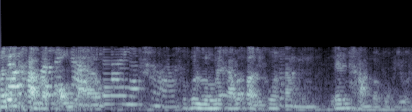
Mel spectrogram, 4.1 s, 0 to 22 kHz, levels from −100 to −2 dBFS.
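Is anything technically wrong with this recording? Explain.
Yes. The speech has been passed through the iLBC codec, and it also has two dropouts from lost iLBC frames.

The iLBC codec is active for the whole clip. The system coded the speech as a narrowband VoIP stream in 30 ms frames, which points to iLBC's 13.33 kbps mode. Each frame's excitation is coded on its own, and nothing above 4 kHz survives. The coding damage is plainly audible. The voice sounds band-limited and muffled at the top, with a rough, slightly synthetic grain.

Lost iLBC frames occur at 1.05 to 1.12 s and at 2.75 to 2.85 s. Packets went missing, consistent with about two 30 ms frames in the first gap and three in the second. The decoder filled each hole by repeating the last pitch cycle mixed with noise. Both gaps come out as a briefly held, buzzy or breathy vowel. Because iLBC frames stand alone, the speech snaps back almost immediately after each gap.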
